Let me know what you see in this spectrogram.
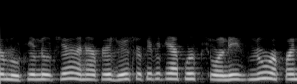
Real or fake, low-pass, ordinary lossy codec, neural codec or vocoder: fake; 3.6 kHz; none; autoencoder, 22.05 kHz, a latent of 192 numbers a frame, VITS, trained on one speaker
